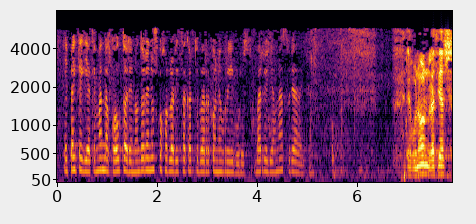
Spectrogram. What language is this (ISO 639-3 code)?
eus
